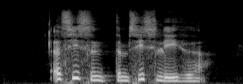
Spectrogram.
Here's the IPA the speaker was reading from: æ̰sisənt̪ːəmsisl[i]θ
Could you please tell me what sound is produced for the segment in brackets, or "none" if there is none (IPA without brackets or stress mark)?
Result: i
